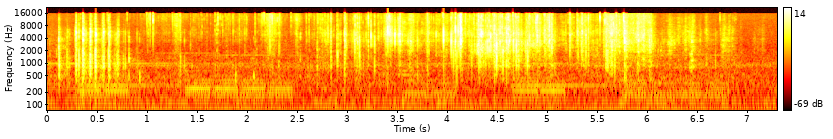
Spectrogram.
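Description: Foil wrapper of a Chupa Chups chocolate egg crinkling as it is peeled off by hand. It comes in two spells: a short one at the start and a longer, denser one from about three to six seconds in.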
